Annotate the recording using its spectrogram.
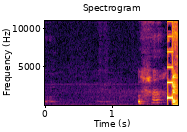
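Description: Near silence, then faint voice sounds and a single very short, high electronic beep tone right at the end.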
